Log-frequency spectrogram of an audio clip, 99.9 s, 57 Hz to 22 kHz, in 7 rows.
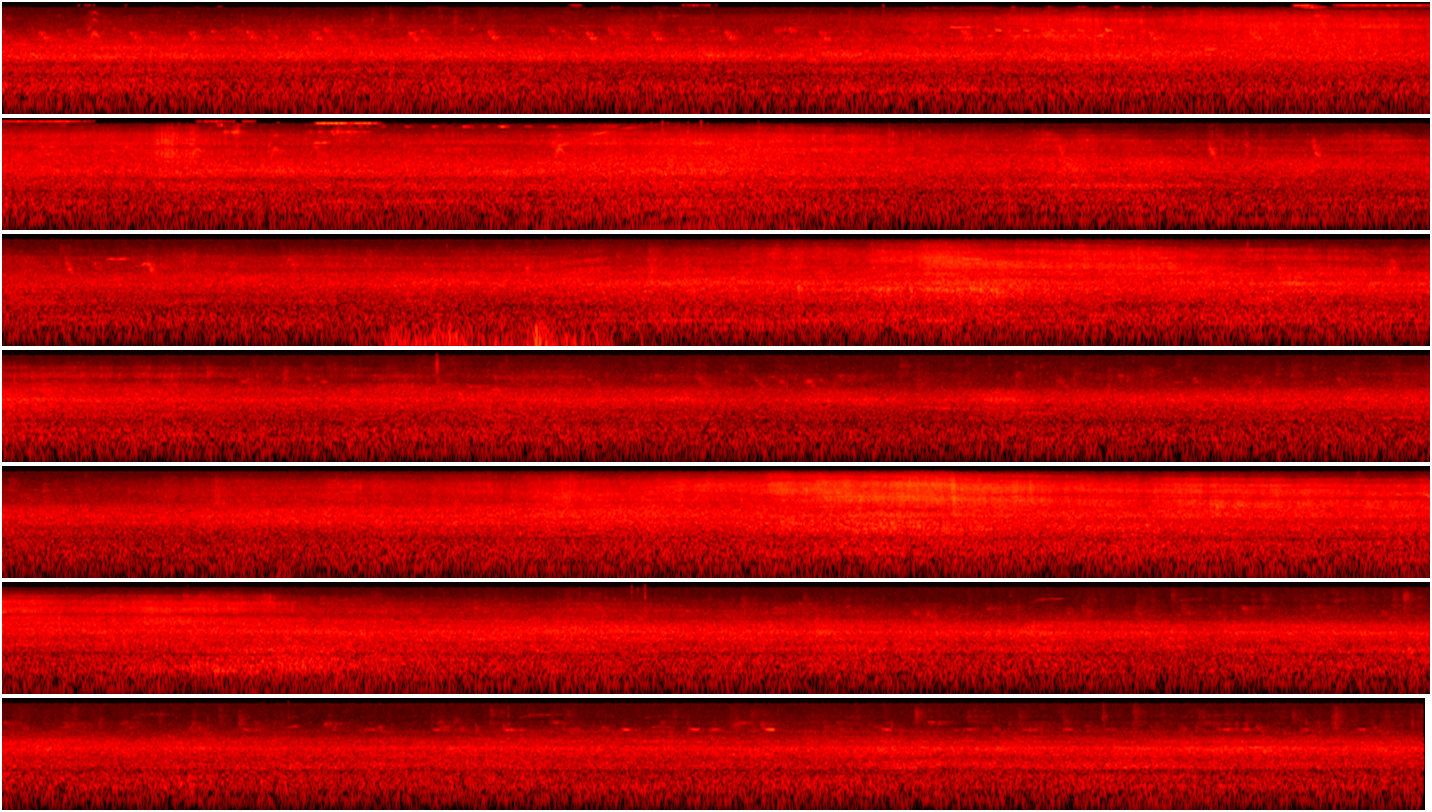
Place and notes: Bezalel/Buber, Jerusalem - Mount Scopus, Jerusalem
Mount Scopus, Jerusalem
Highway, birds, breeze.
1 April 2019, 11:15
